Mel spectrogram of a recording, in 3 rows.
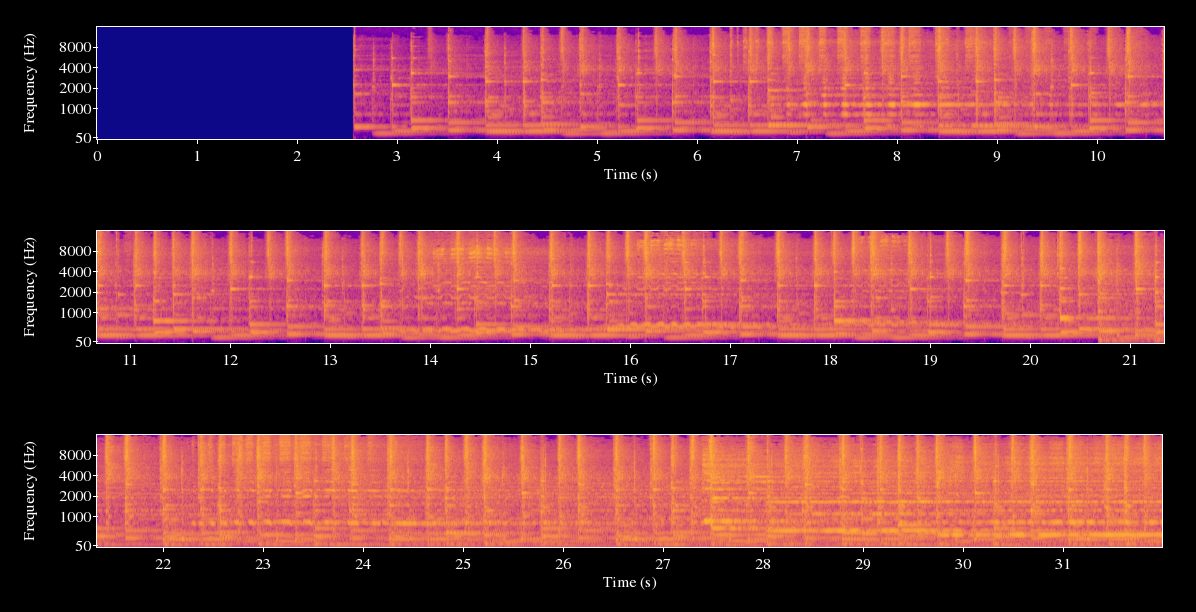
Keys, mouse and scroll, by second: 0.2 click, 0.6 alt+z, 0.6-1.7 middle drag, 1.7 g, 2.7 middle click, 3.4 click, 4.3 g, 6.5 Tab, 6.6-7.6 middle drag, 7.6 KP_1, 7.8-8.5 scroll down 1, 8.5-9.1 middle drag, 9.1 KP_1, 9.3 Tab, 9.4 middle click, 9.7 click, 10.0 g, 10.8 Tab, 11.0-11.3 middle drag, 11.3 KP_1, 11.8 ctrl+s, 12.5-13.1 scroll down 1, 13.1 ctrl+s, 14.9 ctrl+s, 15.1-16.1 shift+middle drag, 16.4 KP_Divide, 16.6-17.0 scroll down 2, 17.0 shift+middle click, 17.3 shift+s, 17.7 scroll up 1, 18.0 shift+a, 19.3 scroll down 2, 19.5 s, 20.5 g, 20.9 s, 21.2 right click, 21.7 ctrl+2, 21.8-22.2 scroll up 3, 22.0 shift+middle click, 22.2 Tab, 22.4 shift+middle click, 22.6 1, 22.8 alt+z, 23.0 click, 23.6-24.1 scroll up 4, 23.8 shift+middle click, 24.1 alt+z, 24.4 alt+z, 24.6 click, 25.1-25.6 scroll down 3, 25.2 alt+z, 25.6 shift+middle click, 25.7 scroll up 2, 26.5-27.8 drag, 27.8 g, 30.4 s, 31.6 Tab, 31.7 g.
